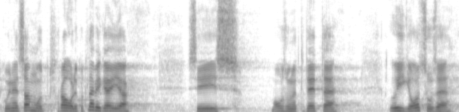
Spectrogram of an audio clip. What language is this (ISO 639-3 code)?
est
